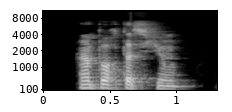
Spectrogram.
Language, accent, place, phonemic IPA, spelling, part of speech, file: French, France, Lyon, /ɛ̃.pɔʁ.ta.sjɔ̃/, importation, noun, LL-Q150 (fra)-importation.wav
- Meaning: importation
